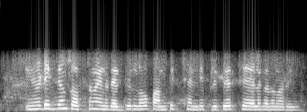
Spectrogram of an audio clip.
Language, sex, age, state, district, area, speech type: Telugu, female, 45-60, Andhra Pradesh, Vizianagaram, rural, conversation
